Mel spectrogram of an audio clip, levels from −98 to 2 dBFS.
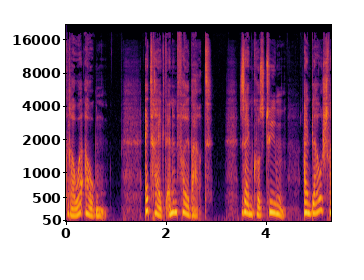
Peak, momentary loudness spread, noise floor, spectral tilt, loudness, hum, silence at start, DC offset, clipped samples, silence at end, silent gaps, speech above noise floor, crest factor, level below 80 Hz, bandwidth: -2 dBFS; 13 LU; -43 dBFS; -5 dB/octave; -19 LUFS; none; 0 s; under 0.1%; under 0.1%; 0 s; none; 25 dB; 18 dB; -54 dBFS; 19 kHz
